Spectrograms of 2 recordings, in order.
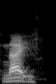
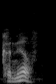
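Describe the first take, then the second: First: The starting K is silent. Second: The starting K is pronounced. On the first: "why is the K silent?" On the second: "K N I F E. That's kniff"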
